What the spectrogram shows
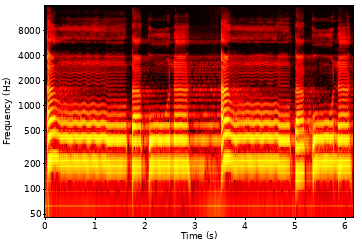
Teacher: nun sukun bertemu ta ikfa hakiki. Kita samarkan bunyi nun sukun dan mendengung selama tiga harakat. · kuna masing-masing dua harakat kita panjangkan · nun sukun bertemu ta ikfa hakiki, kita samarkan bunyi nun sukun dan mendengung selama 3 harakat. Ang takuna, ang takuna, kuna, masing-masing 2 harakat kita panjangkan mad tabi'i, duma diikuti wawu sukun, na fathah diikuti alif. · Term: mad th'i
